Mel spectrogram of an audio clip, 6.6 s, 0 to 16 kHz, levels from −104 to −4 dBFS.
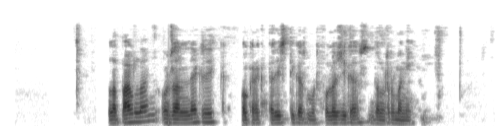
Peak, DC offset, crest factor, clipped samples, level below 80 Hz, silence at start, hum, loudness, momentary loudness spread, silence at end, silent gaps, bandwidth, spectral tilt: -10 dBFS; under 0.1%; 24 dB; under 0.1%; -68 dBFS; 1 s; none; -32 LUFS; 17 LU; 0.75 s; 1.28-1.44 s; 7.8 kHz; -5.5 dB/octave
